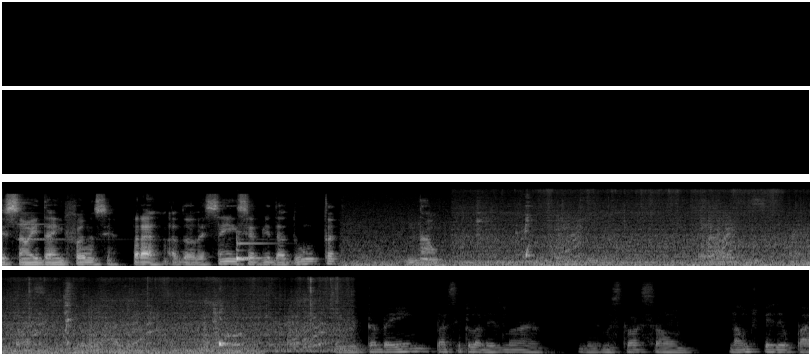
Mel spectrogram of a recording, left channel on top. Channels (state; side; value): silent; left; digital silence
